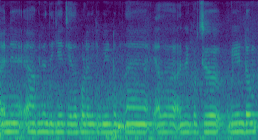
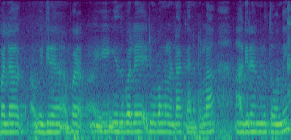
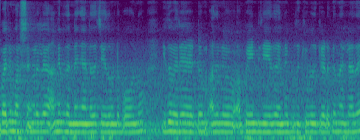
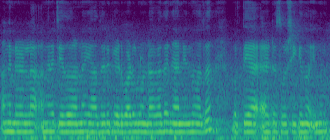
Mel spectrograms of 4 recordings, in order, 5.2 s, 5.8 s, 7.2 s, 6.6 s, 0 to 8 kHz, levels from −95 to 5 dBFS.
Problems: constant background noise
